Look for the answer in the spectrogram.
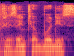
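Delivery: normal talking voice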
